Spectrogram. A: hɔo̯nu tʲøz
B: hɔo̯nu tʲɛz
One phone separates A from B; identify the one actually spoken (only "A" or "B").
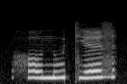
B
